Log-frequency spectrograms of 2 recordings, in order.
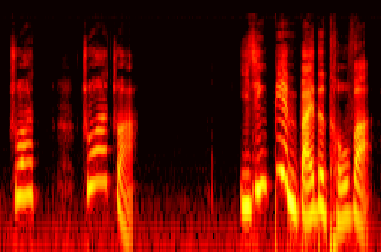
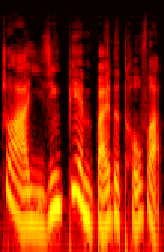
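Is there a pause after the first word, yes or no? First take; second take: yes; no. First: There is a pause after the first word. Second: The phrase flows on without any pause. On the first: The speaker calls it wrong. "他有抓停下来，停了一点的时间" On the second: The speaker calls it right. "抓已经变白的头发那就行了"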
